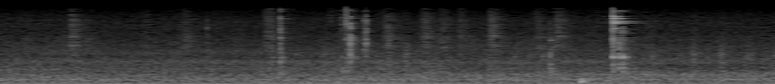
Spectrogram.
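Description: Light metallic clinks and taps as the steel slide plate and other metal parts of a full-shuttle sewing machine are handled: a few scattered clinks, the loudest and most ringing one a little before the end.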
